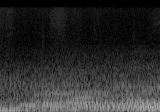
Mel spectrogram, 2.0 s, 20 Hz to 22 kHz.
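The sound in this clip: A BMW M340d diesel car downshifting in sport plus mode: a loud, steady low engine rumble and whir that continues throughout.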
